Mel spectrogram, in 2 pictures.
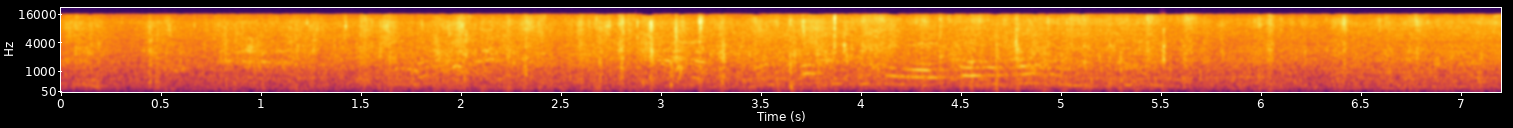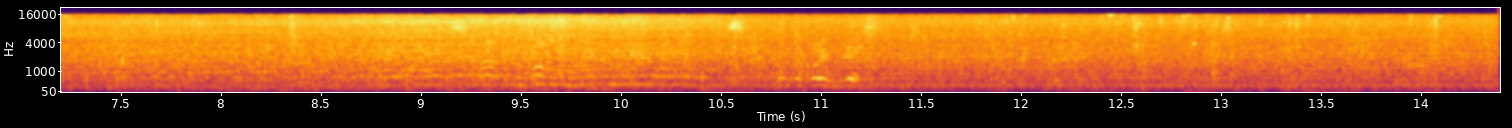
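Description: Runners' footsteps patter on a gravel path.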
